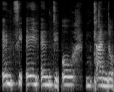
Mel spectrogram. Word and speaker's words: Ntando: I'm not Tando. I'm Tando. Ntando.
